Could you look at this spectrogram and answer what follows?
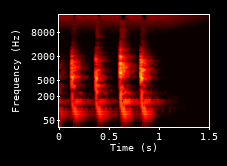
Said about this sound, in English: And he does a knock on the door.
